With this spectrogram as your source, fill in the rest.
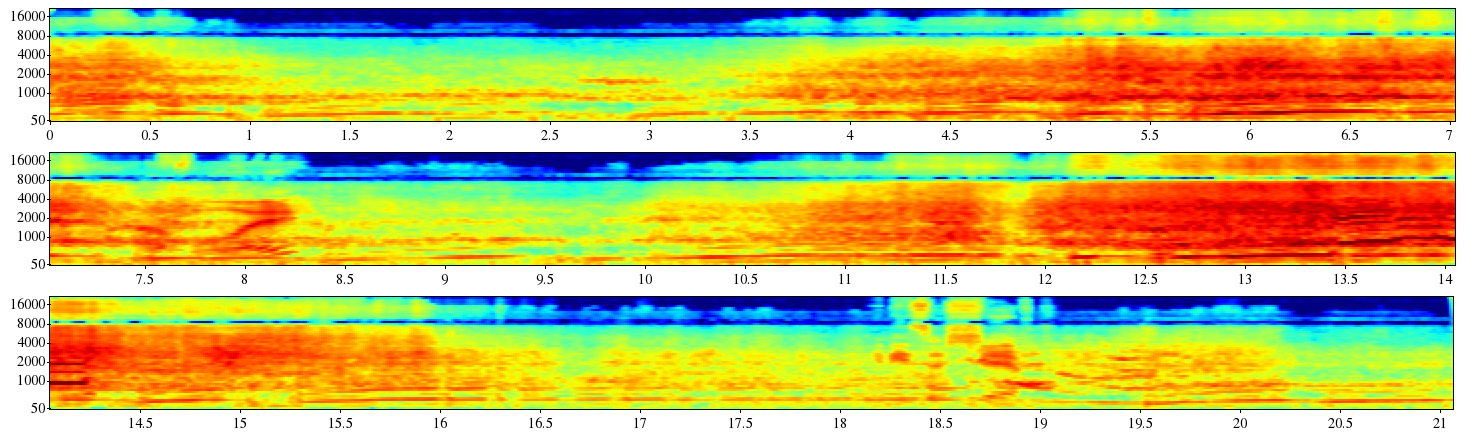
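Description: A drift car spins a donut, its tires skidding and squealing in long sweeping waves over a revving engine, loud and close, while people talk over it.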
